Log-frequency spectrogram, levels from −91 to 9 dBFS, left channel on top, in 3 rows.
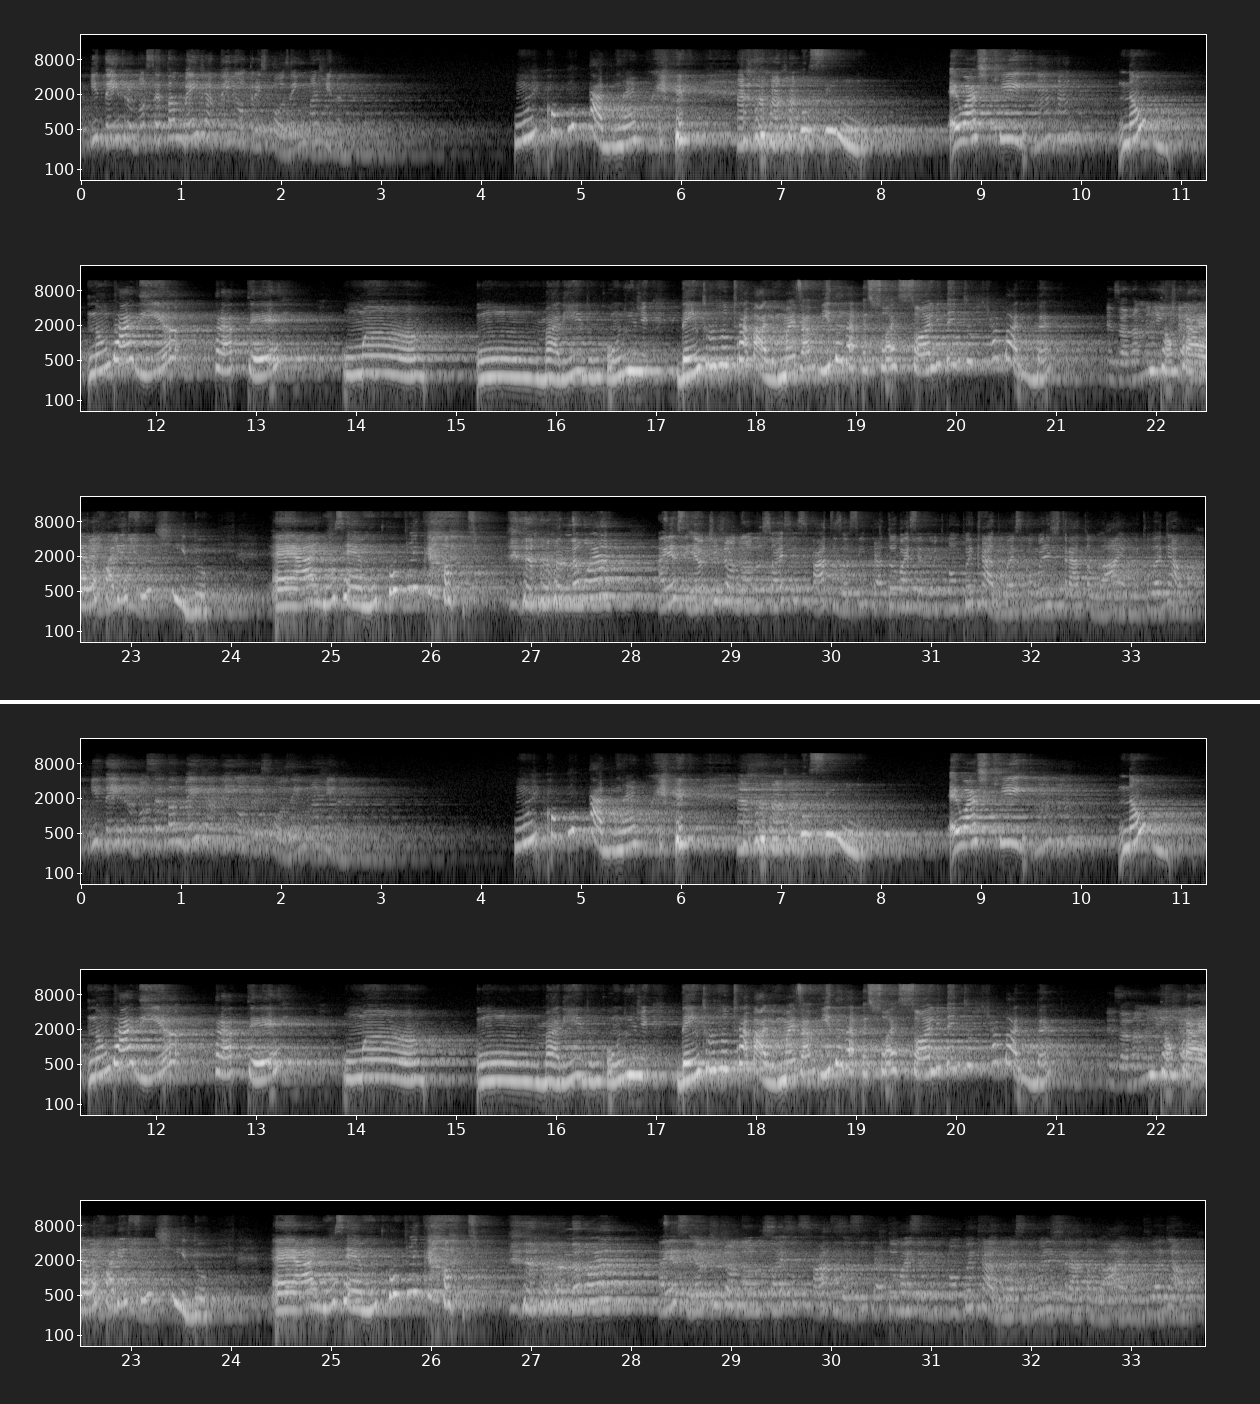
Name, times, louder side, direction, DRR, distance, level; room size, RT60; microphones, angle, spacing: voice 1, 0.1-2.6 6.6-7.2 9.5-10.0 21.5-23.2 24.4-25.0 26.8-33.6, left 1 dB, 45° left, 0 dB, 3.4 m, -25 dB
voice 2, 4.3-6.6 7.2-7.9 8.7-9.5 10.4-10.9 11.3-12.3 12.6-13.3 13.9-14.7 15.2-21.0 21.9-23.8 24.4-26.5, equal, ahead, 6 dB, 0.7 m, -17 dB
23.0 x 17.0 x 10.0 m, 2.9 s
head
